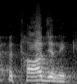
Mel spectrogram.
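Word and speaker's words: pathogenic: एक वर्ड आया पैथोजेनिक, इधर देखिए, इस ई के बाद ये जो गैप है ना और ऊपर जो स्ट्रेस है, इससे हमें पता चलता है कि हमें इसका प्रोनाउंसिएशन ऐसे करना है, पैथोजेनिक।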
